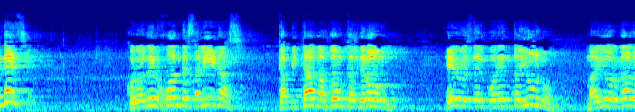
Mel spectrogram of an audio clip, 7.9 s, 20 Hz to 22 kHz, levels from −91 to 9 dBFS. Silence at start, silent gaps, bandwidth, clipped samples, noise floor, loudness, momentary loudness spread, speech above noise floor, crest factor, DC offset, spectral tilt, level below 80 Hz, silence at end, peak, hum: 0 s; none; 13 kHz; under 0.1%; -50 dBFS; -23 LUFS; 18 LU; 27 dB; 20 dB; under 0.1%; -2.5 dB/octave; -68 dBFS; 0 s; -6 dBFS; none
